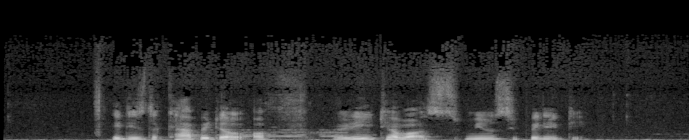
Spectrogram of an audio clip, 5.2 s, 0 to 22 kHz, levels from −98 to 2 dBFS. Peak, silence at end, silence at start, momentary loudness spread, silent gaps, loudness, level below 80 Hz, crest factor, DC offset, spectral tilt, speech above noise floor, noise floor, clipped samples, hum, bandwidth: -10 dBFS; 0 s; 0.1 s; 12 LU; none; -29 LUFS; -54 dBFS; 20 dB; under 0.1%; -6.5 dB/octave; 26 dB; -54 dBFS; under 0.1%; none; 16 kHz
